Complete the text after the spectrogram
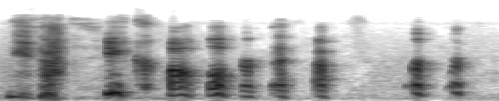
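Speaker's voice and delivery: slow and loud, words through real laughter; laughing. Real, not acted. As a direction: talk while still laughing. Laughing with viewer comment.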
